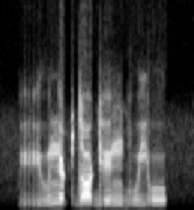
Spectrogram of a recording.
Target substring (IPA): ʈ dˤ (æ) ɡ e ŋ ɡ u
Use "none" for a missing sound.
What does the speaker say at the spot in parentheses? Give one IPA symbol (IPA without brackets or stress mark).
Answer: æ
